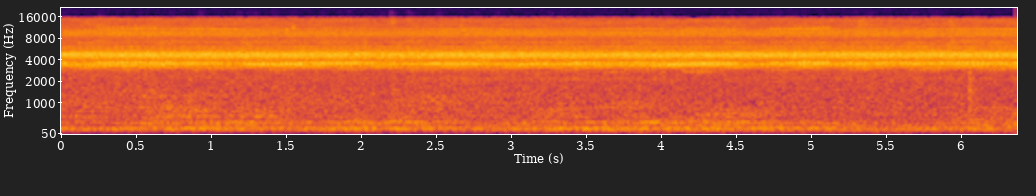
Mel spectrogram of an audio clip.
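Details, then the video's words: Crickets chirp through a summer night in a Virginia backyard, their thin continuous high-pitched trill running steadily above a soft, even low background hum. "Crickets Chirping Summer Night in Virginia"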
